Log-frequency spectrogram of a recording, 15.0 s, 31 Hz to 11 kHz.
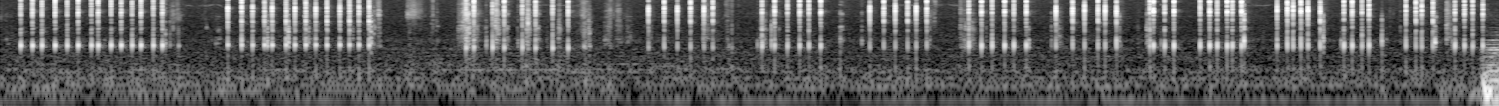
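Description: Crisp, rapid clicking of Razer Viper V2 Pro mouse buttons in quick bursts with short pauses between, close and fairly quiet with no voices.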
